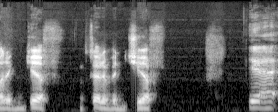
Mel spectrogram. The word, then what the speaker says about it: GIF: So when he's the guy who created this format said choosy coders choose GIF. Anyway. That's the slang and how you remember the exact pronunciation of it. Although GIF makes more sense if you've seen it for the first time. Anyway, so the next clip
